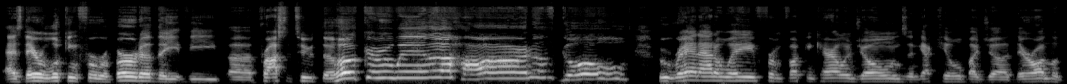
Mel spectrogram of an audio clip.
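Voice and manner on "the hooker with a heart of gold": slow, high, loud drawn-out epithet; mock-grand. Reviewer introducing the prostitute character, hammed-up drawl. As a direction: stretch every word out theatrically.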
